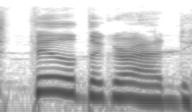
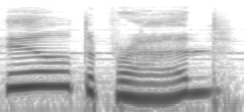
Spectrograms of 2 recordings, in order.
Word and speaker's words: Hildibrand: Since parting ways, I've searched every alley and dive bar and ever keep for signs of this fil the grand character. It's pronounced hill the brand.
